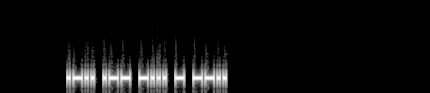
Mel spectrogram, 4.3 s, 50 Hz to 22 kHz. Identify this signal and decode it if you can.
Morse code, heard as a keyed tone, about 38 wpm, 690 Hz. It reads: LWBTZ
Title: Code Groups - 5 Letter:Numbers - 40wpm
